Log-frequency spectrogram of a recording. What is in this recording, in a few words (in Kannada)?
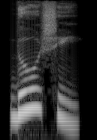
"ದೋಷಿ", Kannada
